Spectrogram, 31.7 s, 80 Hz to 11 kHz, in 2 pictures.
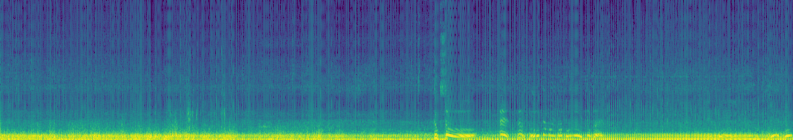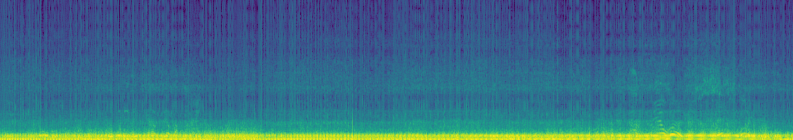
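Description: Yamaha Factor 150 single-cylinder four-stroke motorcycle engine running while the bike is ridden. The engine note breaks and wavers briefly about nine seconds in, then its pitch climbs slowly near the end.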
